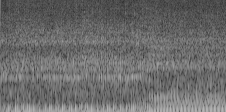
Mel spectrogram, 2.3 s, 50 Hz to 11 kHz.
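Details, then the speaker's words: 2021 Kawasaki ZX-10R on the factory ECU tuning, before the flash. The idle thumps with an uneven, lumpy beat, then revs up smoothly. A weird idle that almost sounds like it is missing. "The motor has a very weird idle too. It almost sounds like it's missing an idle."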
